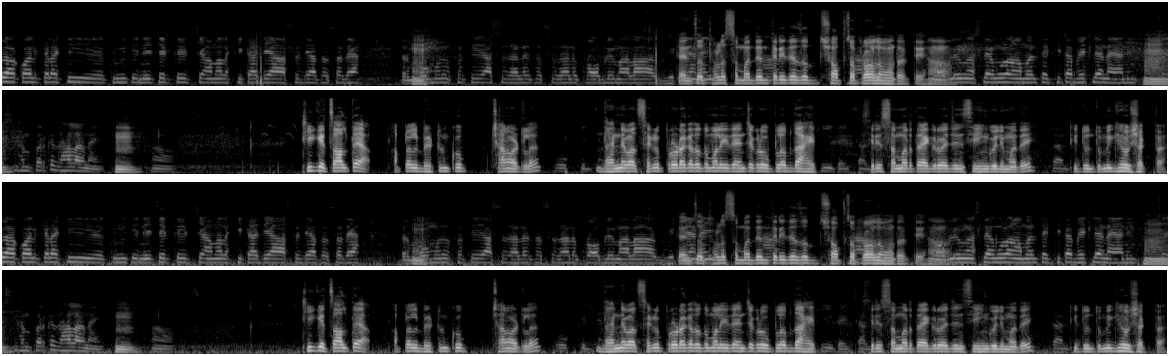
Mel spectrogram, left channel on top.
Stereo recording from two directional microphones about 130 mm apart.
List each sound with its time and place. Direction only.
0.0 s speech: 5° right (ahead or behind)
5.2 s speech: 25° right (ahead or behind)
5.8 s speech: 5° right (ahead or behind)
9.8 s speech: 40° right (ahead or behind)
11.1 s speech: 5° right (ahead or behind)
14.6 s speech: 15° right (ahead or behind)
